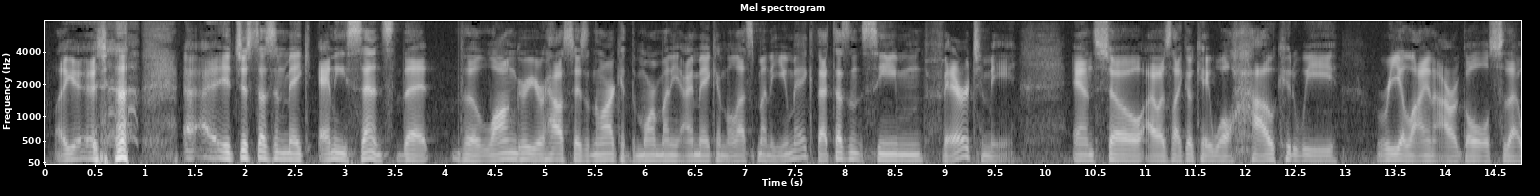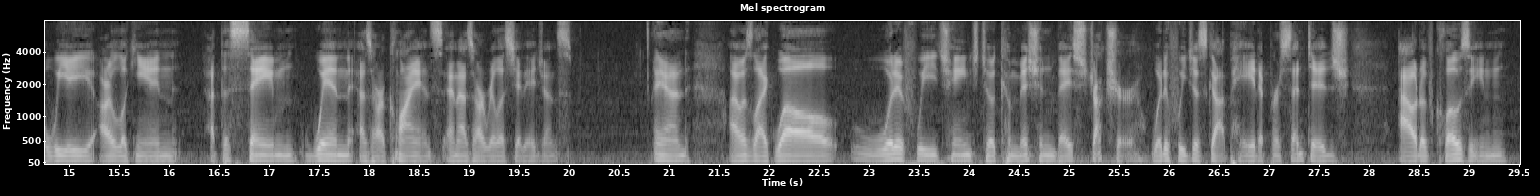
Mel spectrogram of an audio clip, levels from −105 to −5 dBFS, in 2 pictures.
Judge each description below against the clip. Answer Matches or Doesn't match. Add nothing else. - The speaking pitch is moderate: Doesn't match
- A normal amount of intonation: Doesn't match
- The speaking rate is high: Doesn't match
